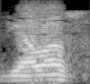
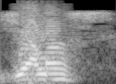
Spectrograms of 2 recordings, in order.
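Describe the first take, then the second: First: The name begins with a hard G sound. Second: The name begins with a soft G sound. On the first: The speaker calls it right. "Hard G" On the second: The speaker calls it wrong. "Is it pronounced Jealous?"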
